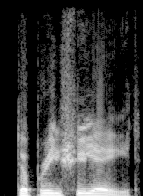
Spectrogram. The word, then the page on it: depreciate: American English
